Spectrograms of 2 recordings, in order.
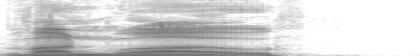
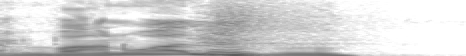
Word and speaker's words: Vanua Levu: part, you gotta well, roll like, your tongue kind of, real yeah, quick like, in a certain way to say it right. Vanua.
